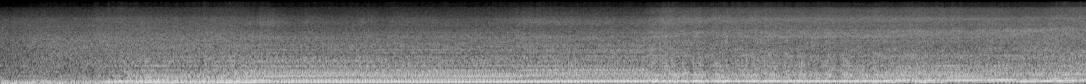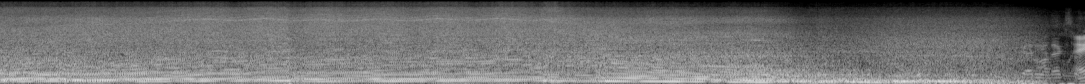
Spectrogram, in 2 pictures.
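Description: A Chevrolet S-10 No Prep Kings drag truck engine revs hard on a dyno, its loud roar climbing steadily in pitch through a long pull before easing off near the end, with a broad wash of noise throughout.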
